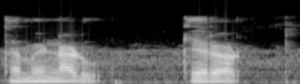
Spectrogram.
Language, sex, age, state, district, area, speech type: Marathi, male, 45-60, Maharashtra, Akola, urban, spontaneous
